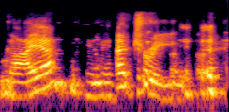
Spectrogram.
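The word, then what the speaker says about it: Gayatri: I love my name because the only way people know how to pronounce it is when I say Gaia and tree.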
